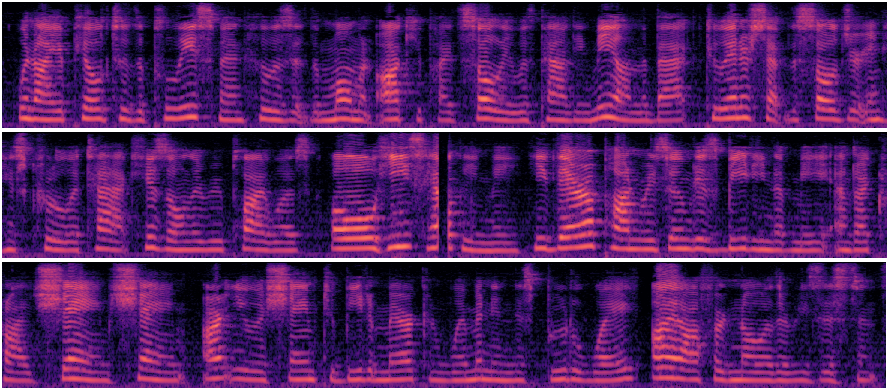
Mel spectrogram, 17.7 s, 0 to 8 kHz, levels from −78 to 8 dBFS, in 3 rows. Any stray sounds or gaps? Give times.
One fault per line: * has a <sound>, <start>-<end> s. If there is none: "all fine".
* has a dropout, 8.8-8.9 s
